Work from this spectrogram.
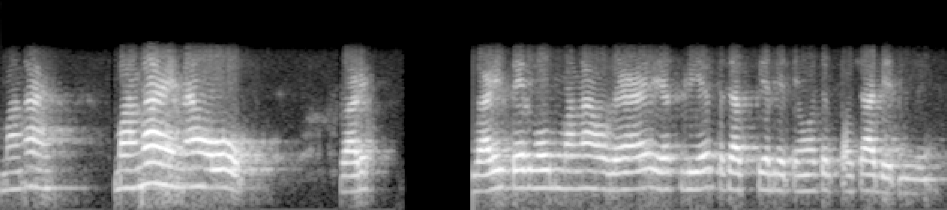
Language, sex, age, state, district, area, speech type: Hindi, female, 30-45, Uttar Pradesh, Prayagraj, rural, conversation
